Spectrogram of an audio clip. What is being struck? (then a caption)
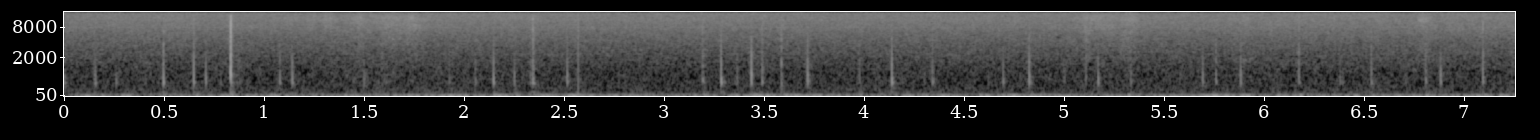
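Silicone mat tapped with fingernails. Long coffin-shaped press-on nails tap gently on a thin, solid, flat pink silicone mat lying on a table. Soft, short clicky taps with almost no ring come in an irregular patter over a steady low rumble.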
